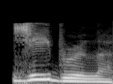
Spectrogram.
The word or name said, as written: zebrula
